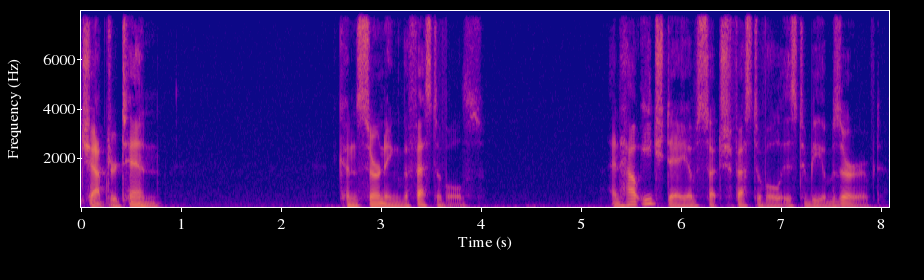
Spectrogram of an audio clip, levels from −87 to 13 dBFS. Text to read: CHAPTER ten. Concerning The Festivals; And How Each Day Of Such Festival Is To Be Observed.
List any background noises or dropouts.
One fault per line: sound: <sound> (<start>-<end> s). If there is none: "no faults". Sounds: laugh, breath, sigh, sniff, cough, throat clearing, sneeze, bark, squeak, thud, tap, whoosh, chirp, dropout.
no faults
